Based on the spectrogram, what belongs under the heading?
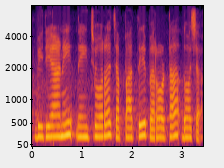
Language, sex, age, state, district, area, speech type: Malayalam, female, 30-45, Kerala, Pathanamthitta, rural, spontaneous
